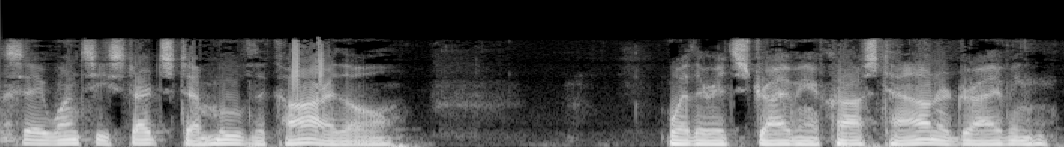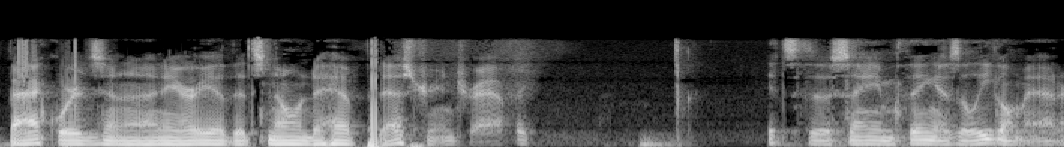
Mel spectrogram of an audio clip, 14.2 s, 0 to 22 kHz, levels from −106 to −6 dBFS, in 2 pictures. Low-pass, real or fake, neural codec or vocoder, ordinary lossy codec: 7.2 kHz; real; none; AAC, 48 kbps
